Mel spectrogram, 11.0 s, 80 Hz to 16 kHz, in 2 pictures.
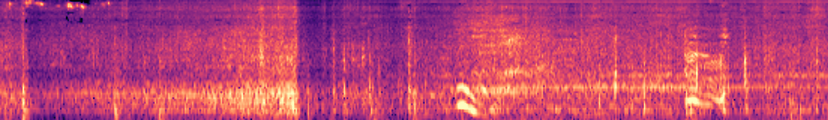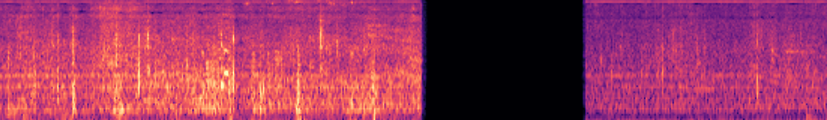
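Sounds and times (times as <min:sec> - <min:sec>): sled rumbling on a track: 0:00.0 - 0:08.4.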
